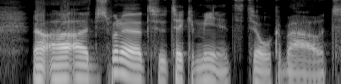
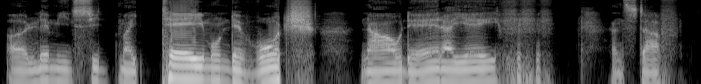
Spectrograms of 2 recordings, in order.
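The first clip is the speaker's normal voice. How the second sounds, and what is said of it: Imitated Scottish accent. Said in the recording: “how cool is Sean Connery's accent? It's like this Scottish man ... But you gotta keep talking about this with this accent”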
